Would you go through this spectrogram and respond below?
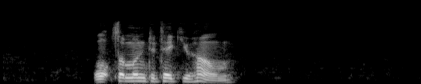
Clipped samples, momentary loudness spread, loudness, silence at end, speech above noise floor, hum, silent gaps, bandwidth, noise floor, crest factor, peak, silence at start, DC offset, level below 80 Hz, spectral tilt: under 0.1%; 11 LU; -18 LUFS; 1.9 s; 54 dB; none; none; 7.8 kHz; -71 dBFS; 20 dB; -2 dBFS; 0.95 s; under 0.1%; -66 dBFS; -5.5 dB/octave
